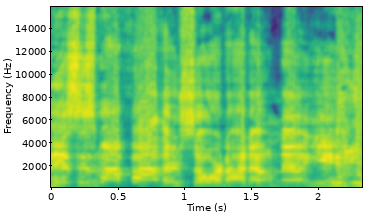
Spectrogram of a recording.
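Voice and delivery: high, laughing parody of the line; mock cadence. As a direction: ham up the same cadence. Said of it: "in the exact same cadence".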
